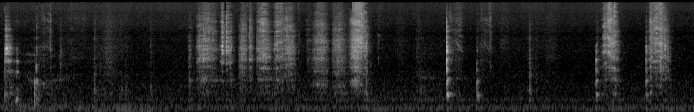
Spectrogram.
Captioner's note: scratching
